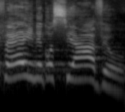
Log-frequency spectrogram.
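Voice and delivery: loud, high proclamation, each word proclaimed.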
